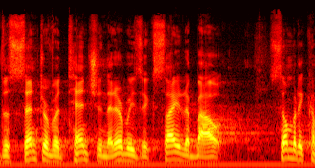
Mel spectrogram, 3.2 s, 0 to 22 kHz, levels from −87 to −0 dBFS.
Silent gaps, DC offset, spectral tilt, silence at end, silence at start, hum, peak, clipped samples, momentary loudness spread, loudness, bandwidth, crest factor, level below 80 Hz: none; under 0.1%; -3.5 dB/octave; 0 s; 0 s; none; -6 dBFS; under 0.1%; 6 LU; -23 LUFS; 17.5 kHz; 16 dB; -50 dBFS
